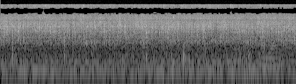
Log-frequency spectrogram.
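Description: Fish sizzling and splattering in a hot pan while cooking ginisang upo with sardines, a steady, dense frying crackle that runs the whole time at close range, with occasional sharper pops and no talk.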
